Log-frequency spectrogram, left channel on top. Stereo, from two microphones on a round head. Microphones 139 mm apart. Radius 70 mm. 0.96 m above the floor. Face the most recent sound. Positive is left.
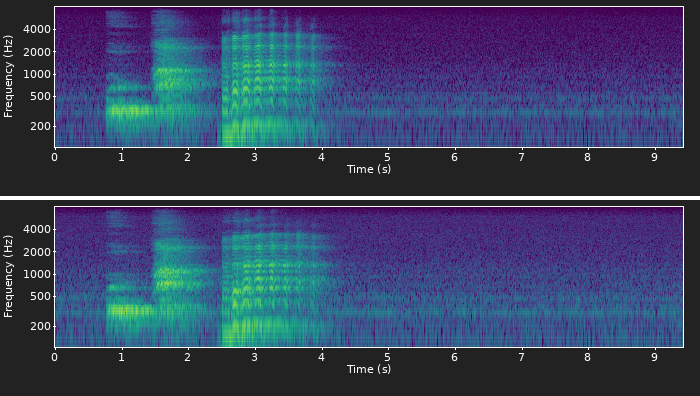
turn(degrees=45)  # may be behind; listen again after turning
